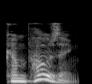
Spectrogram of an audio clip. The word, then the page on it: composing: British English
